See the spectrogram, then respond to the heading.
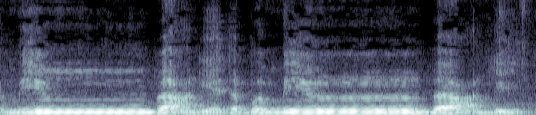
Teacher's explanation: Kita tak dengung tutup mulut. Kita dengung renggang ataupun letak bibir lembut-lembut. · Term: dengung ikhfa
